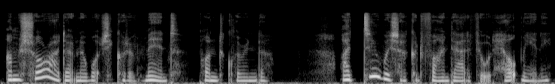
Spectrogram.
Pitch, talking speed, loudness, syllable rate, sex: 200 Hz, 270 wpm, -20 LUFS, 6.5 syllables/s, female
